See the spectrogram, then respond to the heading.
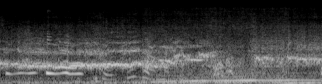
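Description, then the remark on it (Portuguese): Tires squeal loudly in a wavering, high-pitched skid as a car brakes hard and nearly hits a vehicle that braked in front of it, with engine rumble underneath and a voice briefly audible over it. “A gente quase bateu num ninho aqui. Mas não foi culpa nossa. Ele é freou na nossa frente, assim, imbecil.”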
